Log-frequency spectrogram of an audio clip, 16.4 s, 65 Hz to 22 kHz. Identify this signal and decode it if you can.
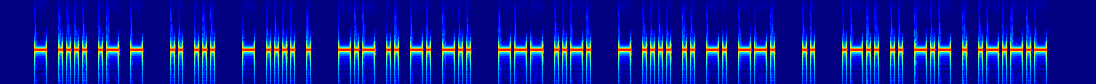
Morse code, heard as a keyed tone, about 20 wpm, 700 Hz. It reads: THAT IS THE KIND OF THING I LIKE.
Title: Sentences with 3-Word Phrases - 20wpm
